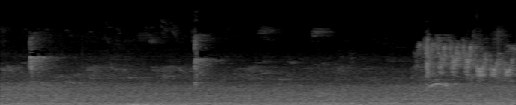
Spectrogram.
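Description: Birds calling among trees over a steady low background rumble: a couple of short high calls in the first few seconds, then a run of quick chirps from about five and a half seconds in.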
